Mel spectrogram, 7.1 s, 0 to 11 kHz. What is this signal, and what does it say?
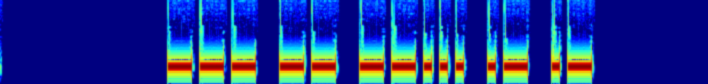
Morse code, heard as a keyed tone, about 15 wpm, 700 Hz. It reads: OM7AA
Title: DXCC-100 Call Signs - 5 Characters - Repeated 3x - 15wpm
